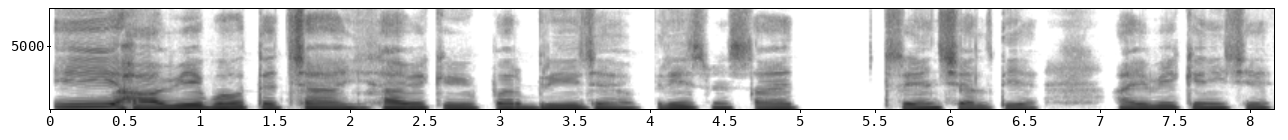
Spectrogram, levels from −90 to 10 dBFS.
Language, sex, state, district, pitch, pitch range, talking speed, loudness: Hindi, male, Jharkhand, Jamtara, 155 Hz, 150-165 Hz, 155 wpm, -17 LUFS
